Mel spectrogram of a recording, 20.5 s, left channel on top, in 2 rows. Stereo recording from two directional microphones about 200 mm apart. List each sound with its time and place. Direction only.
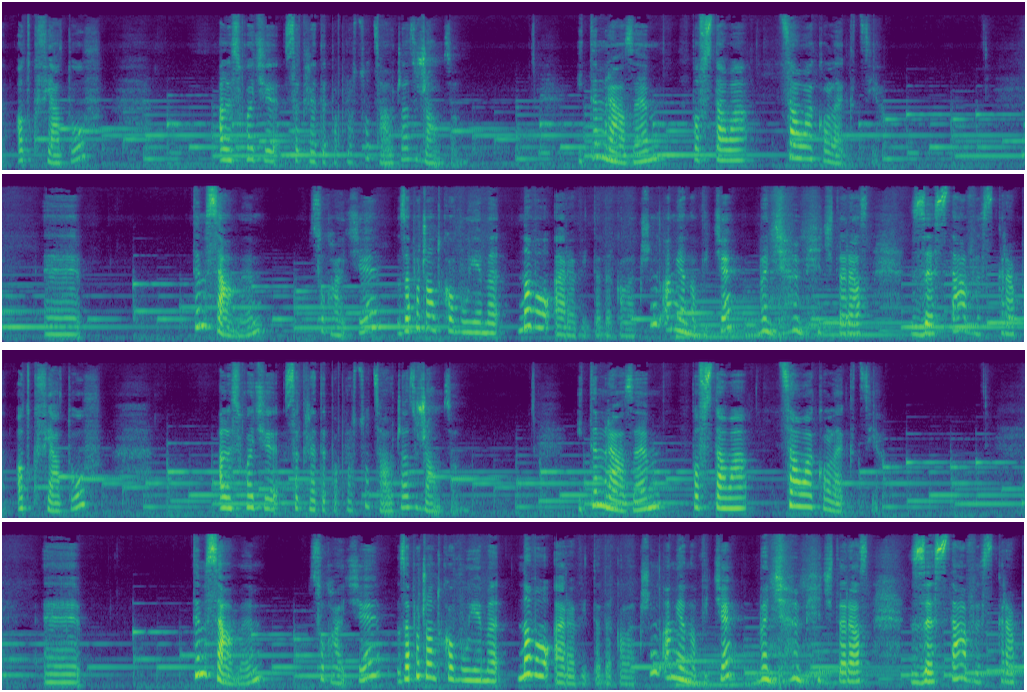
0.1 s speech: 45° right (ahead or behind)
2.1 s speech: 40° right (ahead or behind)
5.9 s speech: 40° right (ahead or behind)
10.6 s speech: 40° right (ahead or behind)
12.2 s speech: 40° right (ahead or behind)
